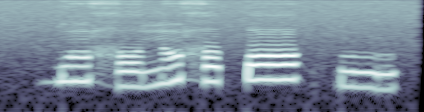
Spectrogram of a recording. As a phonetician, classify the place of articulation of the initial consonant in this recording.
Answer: labial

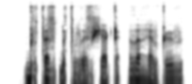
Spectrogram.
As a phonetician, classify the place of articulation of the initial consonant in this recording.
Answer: retroflex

